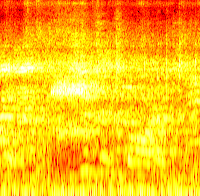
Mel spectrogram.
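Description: Players calling and shouting across the court in short voice sounds that slide up and down in pitch, with no clear words.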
